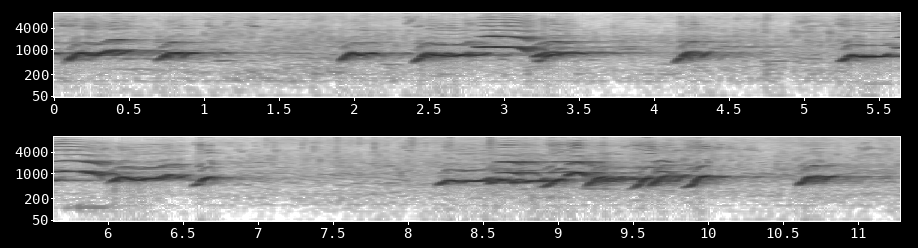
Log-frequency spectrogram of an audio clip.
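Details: Two agile gibbons, a resident male and female at a Bristol, UK zoo, agitated by something unseen in bulrushes; loud upward-sweeping hoots in runs of three or four, alternating with higher wavering cries, pauses of about a second.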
